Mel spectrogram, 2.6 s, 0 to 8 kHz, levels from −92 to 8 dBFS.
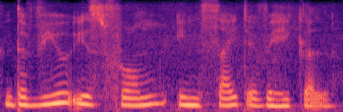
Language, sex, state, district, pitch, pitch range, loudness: English, female, Arunachal Pradesh, Lower Dibang Valley, 200 Hz, 180-215 Hz, -13 LUFS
